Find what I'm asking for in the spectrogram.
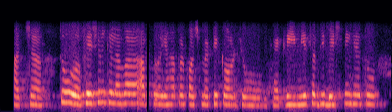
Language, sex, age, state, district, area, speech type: Hindi, female, 30-45, Uttar Pradesh, Varanasi, urban, conversation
